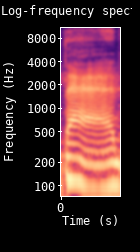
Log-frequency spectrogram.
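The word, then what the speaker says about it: בַּד: first mention of anything bad has to do with a human being being alone um the Hebrew word for alone is actually pronounced bad like it's bad alone and it's bad because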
